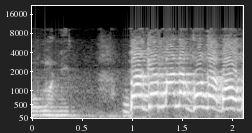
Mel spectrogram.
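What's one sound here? An older woman speaks sharply.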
